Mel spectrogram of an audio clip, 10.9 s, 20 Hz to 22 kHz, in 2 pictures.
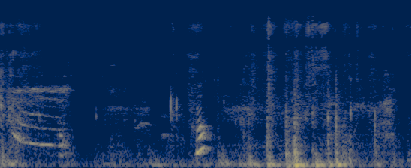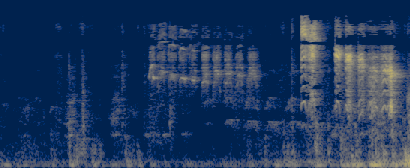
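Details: Two American Bulldog puppies playing indoors, a white male and a female born August 15th: a high, thin whine slides downward at the start, then a second short whine. A person asks why one is crying, and there is clattering near the end.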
